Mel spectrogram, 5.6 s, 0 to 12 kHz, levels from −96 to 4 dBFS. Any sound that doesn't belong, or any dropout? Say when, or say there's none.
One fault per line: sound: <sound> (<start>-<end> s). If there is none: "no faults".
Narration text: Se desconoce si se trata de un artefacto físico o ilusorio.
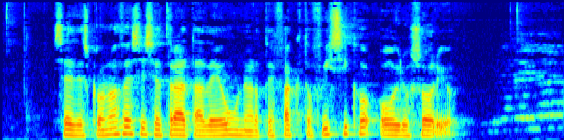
no faults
